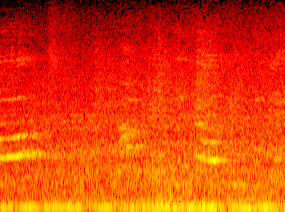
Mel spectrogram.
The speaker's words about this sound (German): Die Kinder aus der benachbarten Grundschule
